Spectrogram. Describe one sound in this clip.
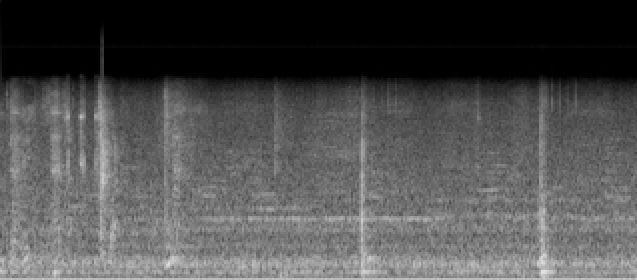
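Cards tap and click on a wooden table.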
